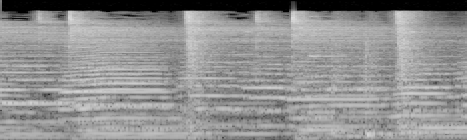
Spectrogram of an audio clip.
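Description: A live student orchestra of strings, brass and drum kit playing: held chords from the brass and strings that change every half second or so, with a few drum strokes.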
